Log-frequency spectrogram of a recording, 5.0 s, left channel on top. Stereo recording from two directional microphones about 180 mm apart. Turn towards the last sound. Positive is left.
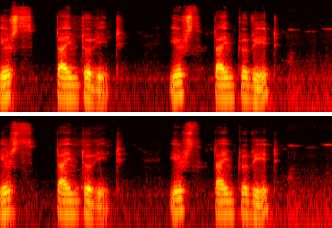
turn(degrees=25)  # may be behind; listen again after turning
